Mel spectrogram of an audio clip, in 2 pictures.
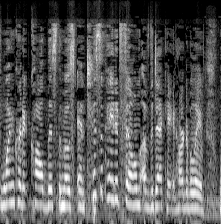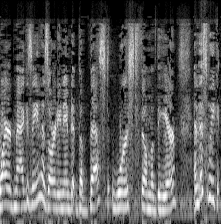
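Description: A woman's voice: a little high, a bit bright, a little hiss or hum, rough recording. A young woman reporting a scripted entertainment news segment from a TV studio, in a playful newsreader manner. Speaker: news correspondent. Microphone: lapel mic.

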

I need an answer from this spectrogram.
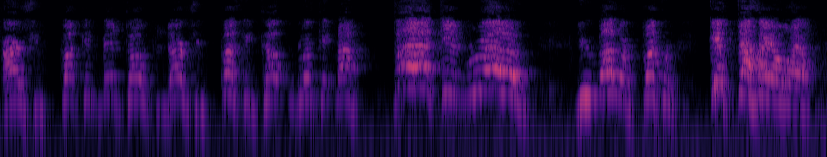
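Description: An older woman, a grandmother with an irate, blunt, profane manner, talking casually and often shouting in a home bedroom. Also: sits high, expressive, a little slow. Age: older, 60s or above. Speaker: grandmother in prank videos. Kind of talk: casual reactions to pranks. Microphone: handheld phone camera a short distance away.

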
